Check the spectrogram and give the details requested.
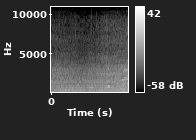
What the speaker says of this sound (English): if the waves will take them back out to the water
